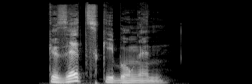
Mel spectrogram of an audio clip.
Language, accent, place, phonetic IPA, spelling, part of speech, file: German, Germany, Berlin, [ɡəˈzɛt͡sˌɡeːbʊŋən], Gesetzgebungen, noun, De-Gesetzgebungen.ogg
- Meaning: plural of Gesetzgebung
